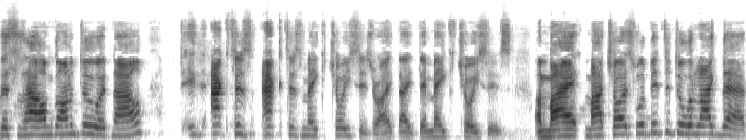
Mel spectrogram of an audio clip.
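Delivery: over-the-top comedy American accent. Showing the accent he would use for a film role, comedy american accent. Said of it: "That that that voice that I've done is obviously a comedy voice".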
